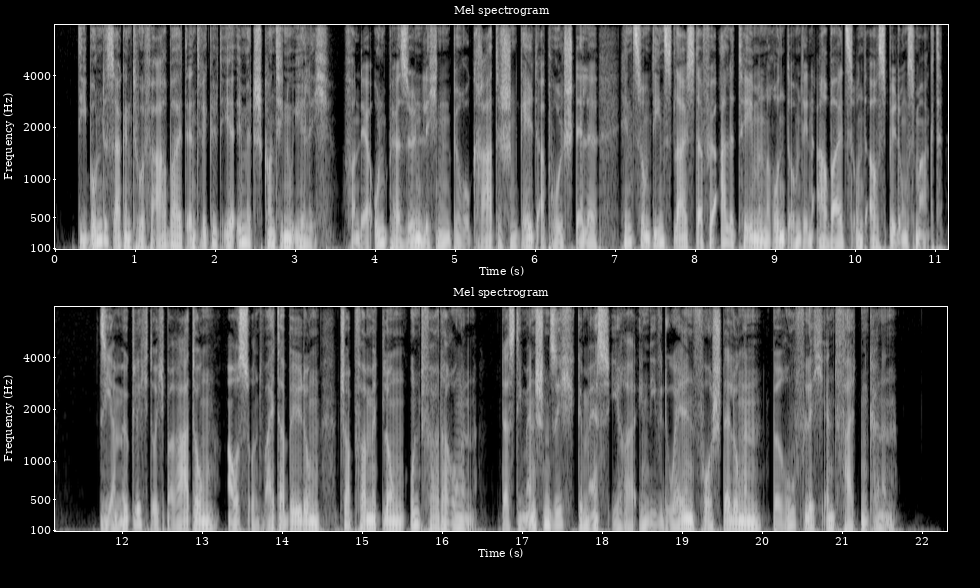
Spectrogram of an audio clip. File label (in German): Fremdtake Neutral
